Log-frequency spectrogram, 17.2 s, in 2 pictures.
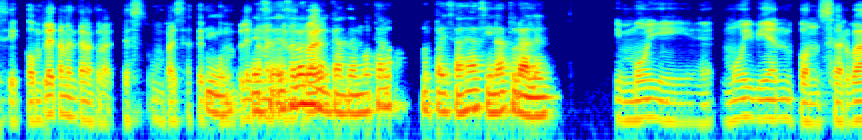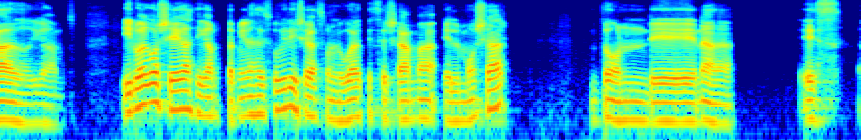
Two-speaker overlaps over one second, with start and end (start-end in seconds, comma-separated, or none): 2.0-3.3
